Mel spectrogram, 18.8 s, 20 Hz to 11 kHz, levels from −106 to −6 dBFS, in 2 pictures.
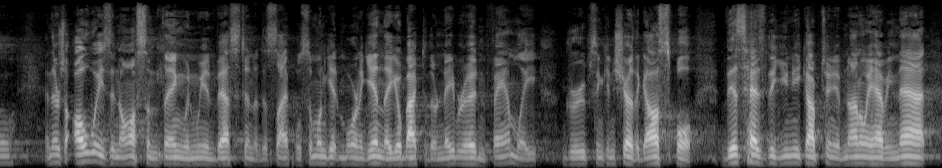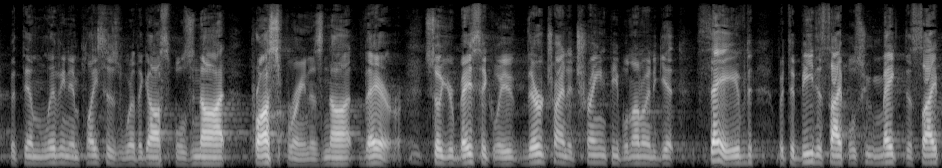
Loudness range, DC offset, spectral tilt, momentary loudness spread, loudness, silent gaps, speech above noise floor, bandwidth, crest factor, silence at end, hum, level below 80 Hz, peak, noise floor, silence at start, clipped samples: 8 LU; under 0.1%; -3.5 dB/octave; 15 LU; -35 LUFS; none; 18 dB; 10.5 kHz; 26 dB; 0 s; none; under -90 dBFS; -10 dBFS; -54 dBFS; 0 s; under 0.1%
